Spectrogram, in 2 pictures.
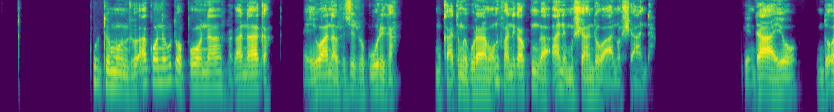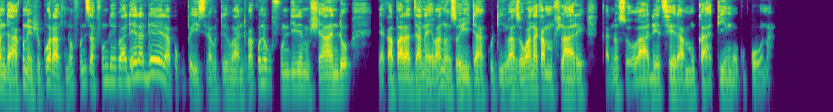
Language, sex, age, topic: Ndau, female, 25-35, education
